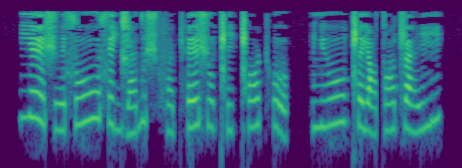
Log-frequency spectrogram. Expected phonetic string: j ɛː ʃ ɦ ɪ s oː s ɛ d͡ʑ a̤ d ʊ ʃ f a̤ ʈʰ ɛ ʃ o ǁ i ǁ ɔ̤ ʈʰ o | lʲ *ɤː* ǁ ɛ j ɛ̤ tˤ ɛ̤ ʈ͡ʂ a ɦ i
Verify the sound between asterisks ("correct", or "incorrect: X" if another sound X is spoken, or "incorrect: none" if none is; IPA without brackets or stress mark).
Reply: incorrect: oː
